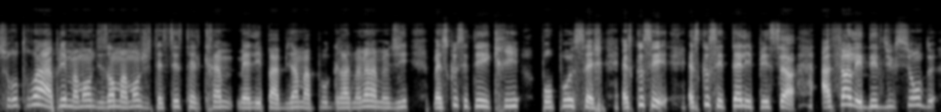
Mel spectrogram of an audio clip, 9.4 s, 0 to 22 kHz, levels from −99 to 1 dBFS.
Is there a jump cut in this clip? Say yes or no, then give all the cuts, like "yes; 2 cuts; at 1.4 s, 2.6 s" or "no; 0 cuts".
no; 0 cuts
